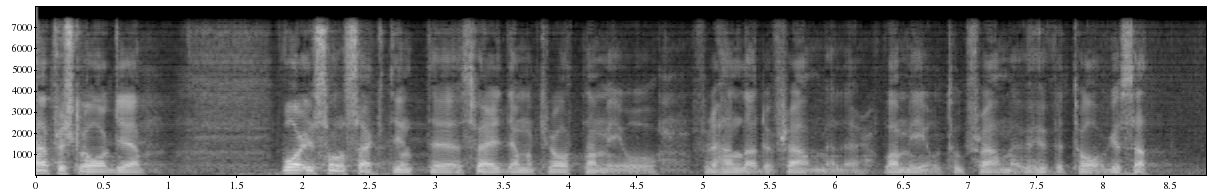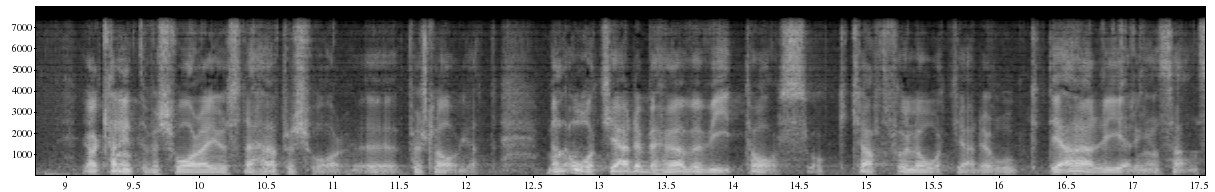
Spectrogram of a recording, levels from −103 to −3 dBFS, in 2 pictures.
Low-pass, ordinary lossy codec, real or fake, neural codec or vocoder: 7.2 kHz; none; fake; vocoder, 24 kHz, 100 mel bands, Vocos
